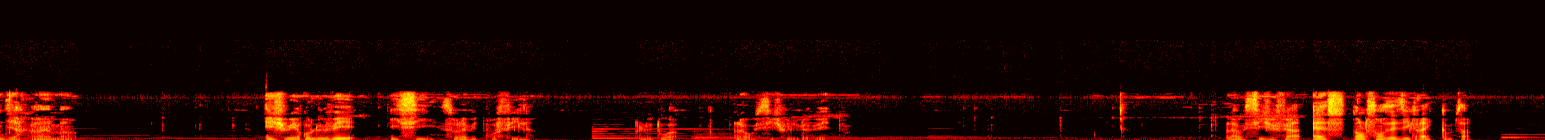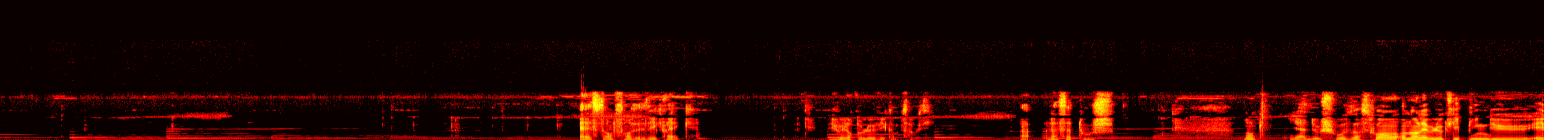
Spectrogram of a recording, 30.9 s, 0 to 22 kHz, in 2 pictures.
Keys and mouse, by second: 0.5-1.7 middle drag, 2.0-2.4 middle drag, 3.1 click, 4.2-4.9 middle drag, 5.1 g, 7.0 click, 7.4-8.4 middle drag, 8.7 g, 9.9-10.7 middle drag, 11.2 drag, 12.2 middle click, 13.5 s, 16.3-17.2 middle drag, 17.9 g, 19.7-20.0 middle drag, 20.8 middle drag, 21.7 middle click, 22.2 s, 23.5 middle click, 24.7 g.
